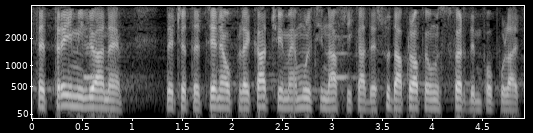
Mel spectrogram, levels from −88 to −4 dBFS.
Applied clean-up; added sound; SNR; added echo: none; Brass instrument; 14 dB; none.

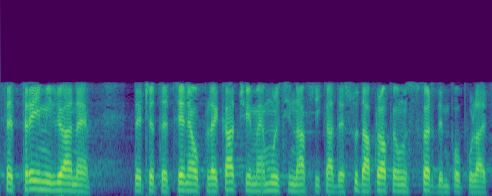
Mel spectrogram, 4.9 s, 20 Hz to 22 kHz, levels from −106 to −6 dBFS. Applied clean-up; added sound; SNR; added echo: neural separator model SepFormer DNS4.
